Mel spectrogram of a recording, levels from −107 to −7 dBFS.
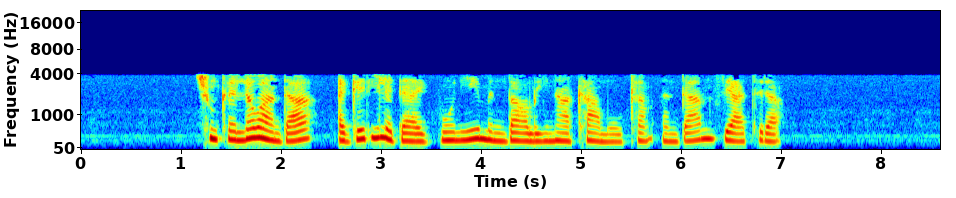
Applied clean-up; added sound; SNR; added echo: none; none; none; none.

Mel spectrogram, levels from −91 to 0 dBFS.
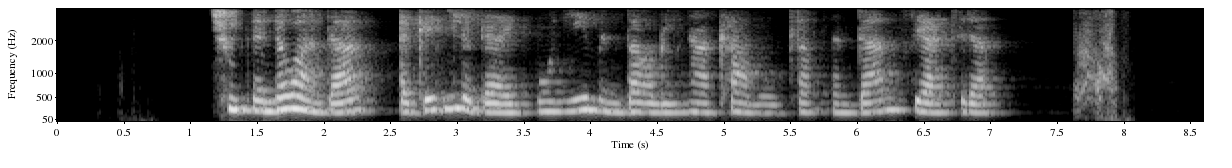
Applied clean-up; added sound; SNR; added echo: neural mask model DeepFilterNet 3.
